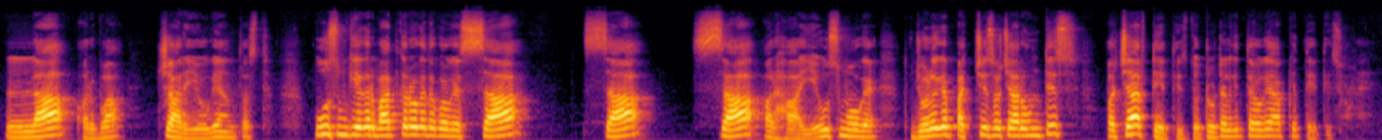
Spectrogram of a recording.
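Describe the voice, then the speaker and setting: A man's voice: high voice, darkish tone. Man teaching a grammar exam class. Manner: explains with everyday examples, calls students "bhai". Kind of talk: exam prep grammar lesson.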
